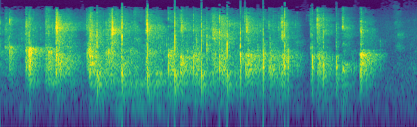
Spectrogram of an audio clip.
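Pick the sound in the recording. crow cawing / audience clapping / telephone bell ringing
audience clapping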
